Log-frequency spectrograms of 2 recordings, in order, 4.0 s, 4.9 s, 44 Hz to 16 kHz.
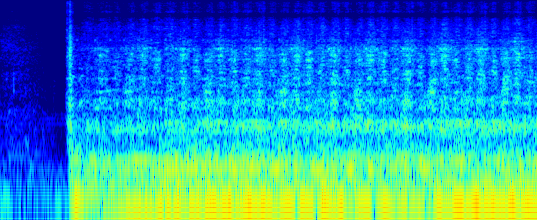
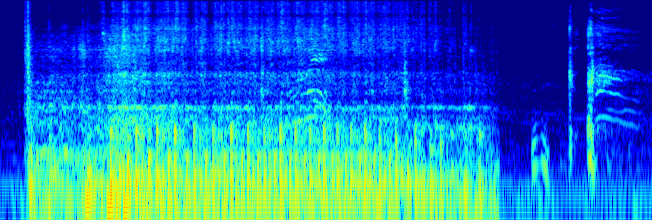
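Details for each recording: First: Rare Chevy G10 van engine, sitting about 25–29 years in dirt, with cylinder one reported at zero compression and four and five dead, cranks with strong, even low churning about four beats a second, no catches or clunks; turns over freely. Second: Rare Chevy G10 van's six-cylinder, sat about 25–29 years with dead cylinders noted, fresh plugs fitted: cranks briefly, catches and runs rough with loud exhaust chuff and an odd exhaust leak for about three seconds, sucking nest debris into the intake at first start.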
